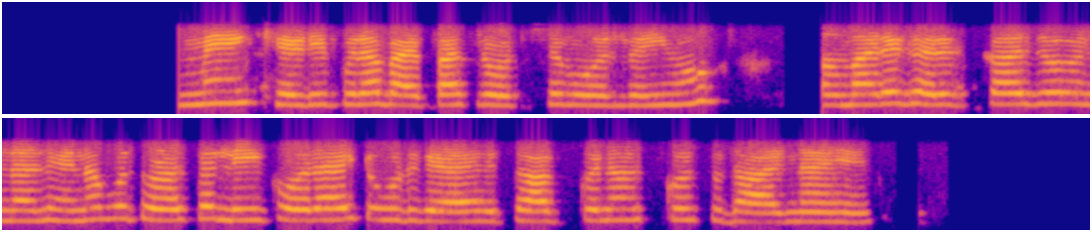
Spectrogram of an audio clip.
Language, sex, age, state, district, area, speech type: Hindi, female, 18-30, Madhya Pradesh, Harda, urban, conversation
